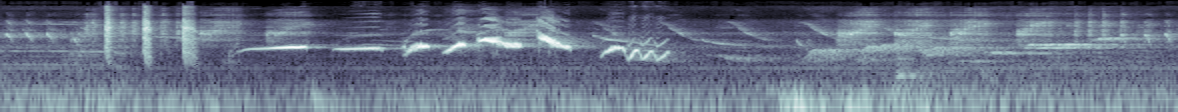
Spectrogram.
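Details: Singing white-rumped shama, recorded to train young birds and birds that stopped singing: a few sharp clicks, then sweet level and upslurred whistles running into harsher, buzzy notes that fade into softer chatter.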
